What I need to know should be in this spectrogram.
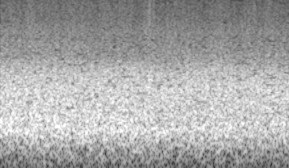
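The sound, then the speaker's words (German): Applause sound effect, a dense continuous wash of clapping hands, loud and even from start to finish with no talk over it. “Applaus.”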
